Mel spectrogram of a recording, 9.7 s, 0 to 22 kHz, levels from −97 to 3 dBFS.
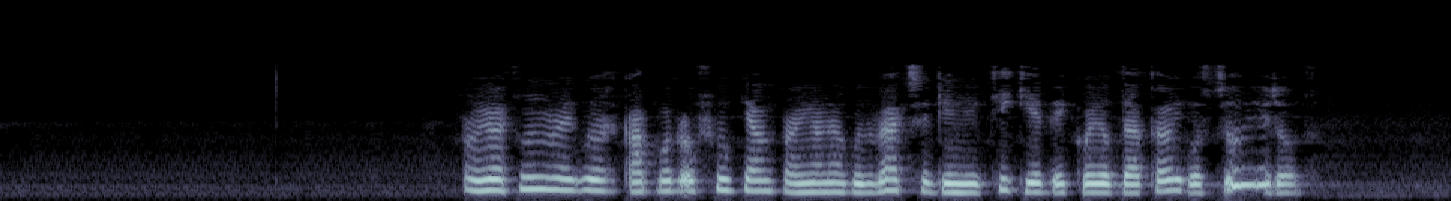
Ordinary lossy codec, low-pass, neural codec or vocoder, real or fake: MP3, 24 kbps; 7.2 kHz; codec, 16 kHz, 0.5 kbps, FunCodec, trained on LibriTTS, 25 frames a second; fake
